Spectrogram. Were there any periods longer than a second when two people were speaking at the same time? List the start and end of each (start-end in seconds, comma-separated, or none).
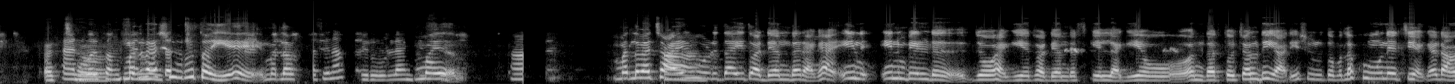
none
